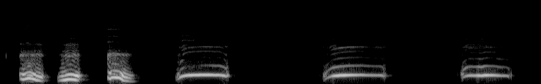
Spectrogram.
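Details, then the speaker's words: Three short harsh barking coughs, then three drawn-out high crowing intakes of breath: croup (laryngitis) with dry, irritative barking cough and inspiratory stridor, presented as a teaching example in a child. "Pero aquí tengo algo que lo hace completamente diferente, que es agregar esta tos perruna, perdón, esta tos perruna o tos grupal, que es tos seca, tos irritativa, y el estridor inspiratorio."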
